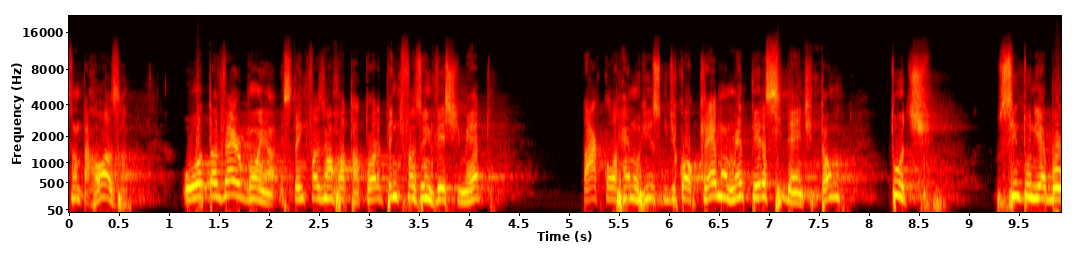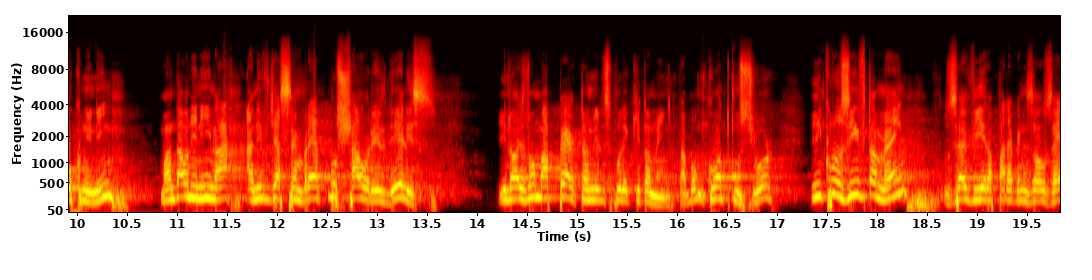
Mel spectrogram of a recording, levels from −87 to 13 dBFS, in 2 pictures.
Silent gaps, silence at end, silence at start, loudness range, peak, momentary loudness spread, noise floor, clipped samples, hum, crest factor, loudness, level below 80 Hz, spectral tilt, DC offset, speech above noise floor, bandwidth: none; 0 s; 0 s; 3 LU; -12 dBFS; 8 LU; -72 dBFS; under 0.1%; none; 10 dB; -22 LUFS; -48 dBFS; -5 dB/octave; under 0.1%; 51 dB; 13 kHz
